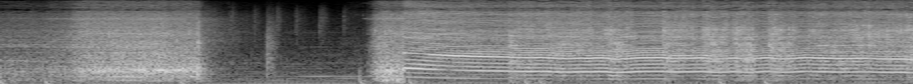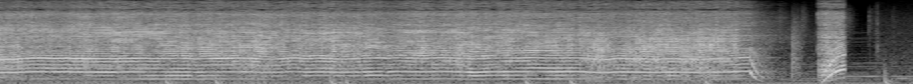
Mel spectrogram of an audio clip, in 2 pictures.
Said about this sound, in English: we're going to drill it out just that little bit bigger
